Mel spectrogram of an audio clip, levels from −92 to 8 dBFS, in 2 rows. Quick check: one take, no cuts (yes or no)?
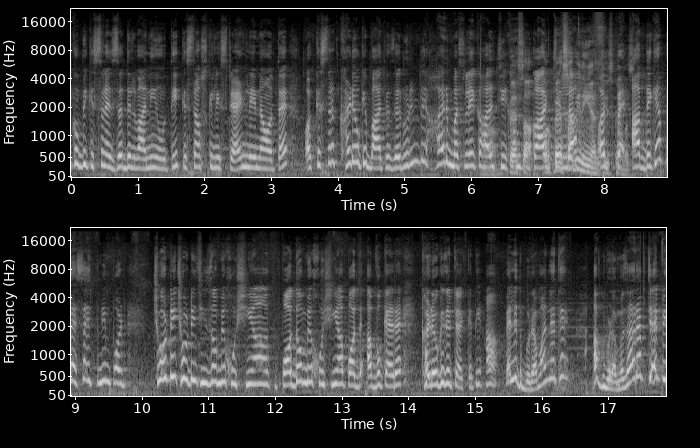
yes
